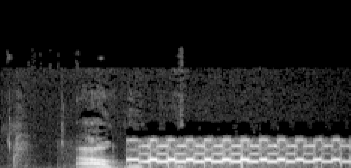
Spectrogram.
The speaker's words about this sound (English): Your alarm went off, man. That's the snooze alarm just to make sure after your nap.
